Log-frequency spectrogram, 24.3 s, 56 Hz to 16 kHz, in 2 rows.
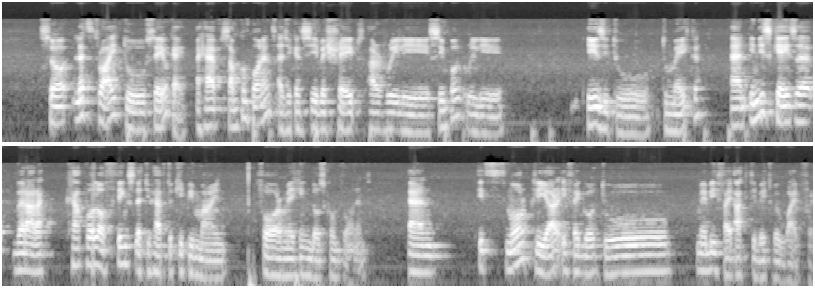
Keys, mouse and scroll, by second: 0.0-1.4 scroll down 1, 1.4 click, 1.8-3.3 shift+middle drag, 3.3 click, 3.7-4.3 shift+middle drag, 4.3-4.6 scroll up 1, 4.6-6.2 shift+middle drag, 6.2-6.5 scroll up 1, 6.5-10.5 shift+middle drag, 10.5 scroll down 1, 10.8-14.8 shift+middle drag, 14.8 click, 15.7 h, 16.5-19.9 shift+middle drag, 20.7 click, 21.7 click, 22.8-24.3 drag.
